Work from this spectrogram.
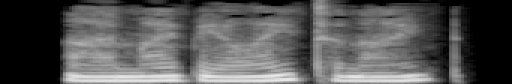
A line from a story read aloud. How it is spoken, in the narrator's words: she said quietly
